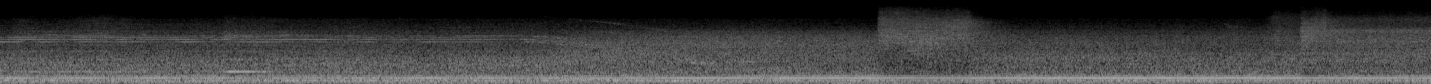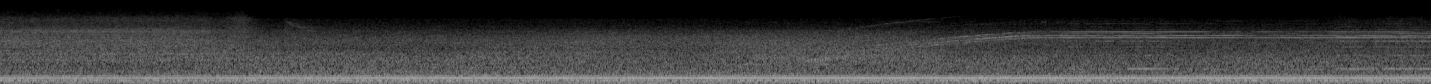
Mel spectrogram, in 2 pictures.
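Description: HOMAG CENTATEQ CNC router's spindle and extraction running with a steady hum. A high whine falls away about six seconds in as the spindle winds down, two long hisses of air follow, and near the end the whine rises and holds high as the spindle spins back up to speed, the pattern of a tool change.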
